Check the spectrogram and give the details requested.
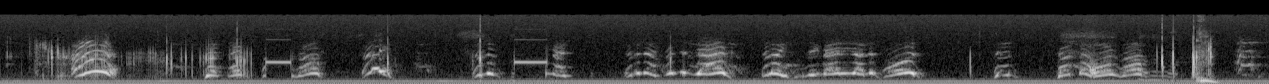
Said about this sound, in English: No. I can hear a dog in the background. You're telling me you've no dogs.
